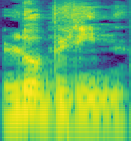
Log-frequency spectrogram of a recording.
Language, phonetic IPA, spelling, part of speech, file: Polish, [ˈlublʲĩn], Lublin, proper noun, Pl-Lublin.ogg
